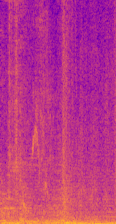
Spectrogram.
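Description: Confringo fire-blast spell from Hogwarts Legacy, a short, loud booming burst with rumbling low-end and crackle amid ongoing battle noise.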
